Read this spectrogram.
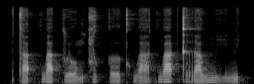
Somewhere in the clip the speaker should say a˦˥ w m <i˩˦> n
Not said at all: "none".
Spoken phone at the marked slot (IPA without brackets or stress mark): i˩˦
